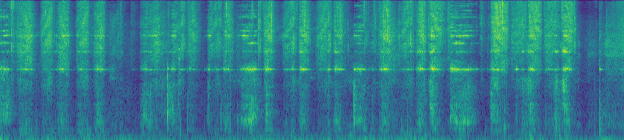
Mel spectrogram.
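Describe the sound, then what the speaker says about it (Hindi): Garlic cloves, ginger, turmeric and asafoetida being ground on a silbatta grinding stone, a steady loud rasping scrape as the stone rocks back and forth in a continuous rhythm, close up and without speech. "इसको फिर से डाल देंगे यहाँ सिलबट्टे पर, और इसी के साथ साथ इस प्लेट में रखी हुई ये सारी चीज़ें डाल देंगे। लहसुन की कली, अदरक, हल्दी"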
